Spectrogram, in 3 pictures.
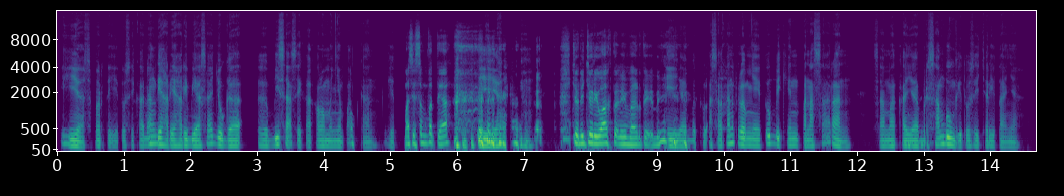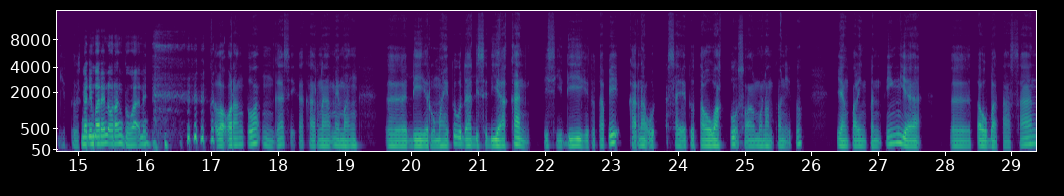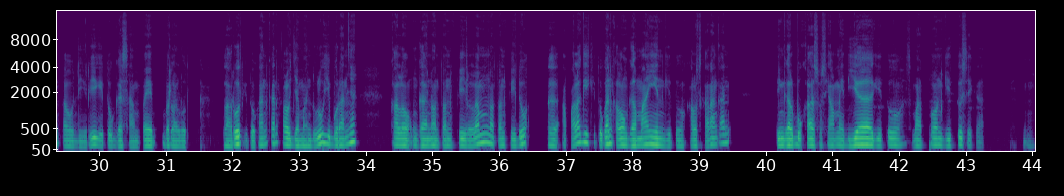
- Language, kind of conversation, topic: Indonesian, podcast, Bagaimana menurut kamu media sosial mengubah cara kita menonton video?
- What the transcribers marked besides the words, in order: other background noise; laugh; chuckle; laugh; laugh; in English: "VCD"; in English: "smartphone"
